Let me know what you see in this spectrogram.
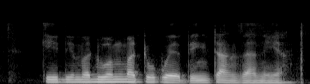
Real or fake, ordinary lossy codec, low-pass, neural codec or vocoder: fake; none; 7.2 kHz; codec, 16 kHz, 1.1 kbps, Voila-Tokenizer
